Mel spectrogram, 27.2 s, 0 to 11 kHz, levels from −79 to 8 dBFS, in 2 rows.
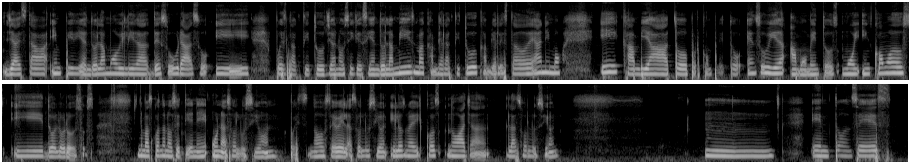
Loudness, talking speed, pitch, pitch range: -27 LUFS, 135 wpm, 180 Hz, 170-195 Hz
